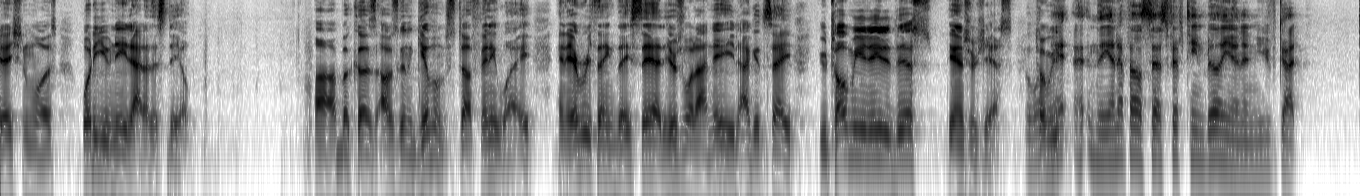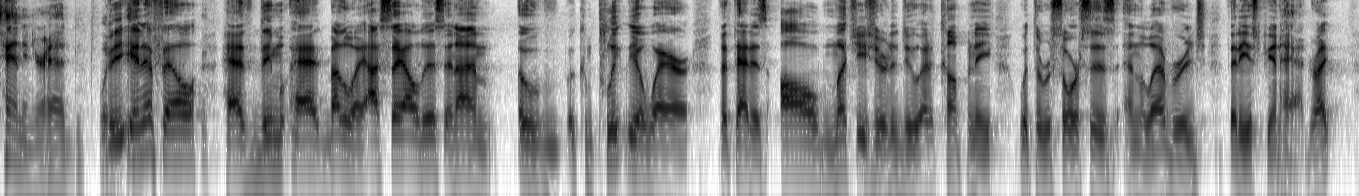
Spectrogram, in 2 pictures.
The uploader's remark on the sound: Live from Code Media 2019.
